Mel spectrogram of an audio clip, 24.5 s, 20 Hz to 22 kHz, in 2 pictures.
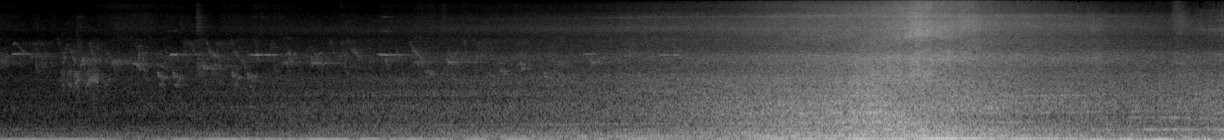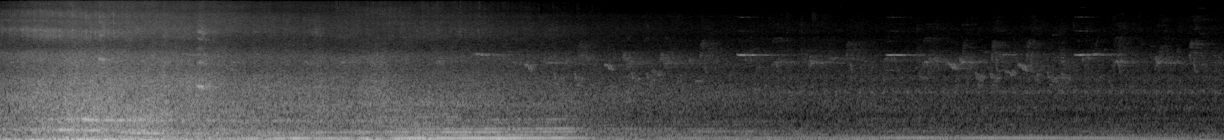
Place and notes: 丹路, 南迴公路 Shizi Township - Bird call
Beside the road, Chicken roar, in the morning, Traffic sound, Bird call
Binaural recordings, Sony PCM D100+ Soundman OKM II
Shizi Township, Pingtung County, Taiwan, 28 March 2018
